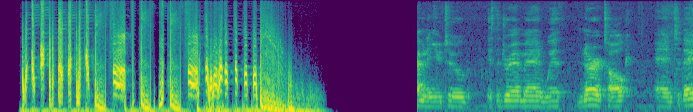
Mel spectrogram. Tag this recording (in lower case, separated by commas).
inside a small room, music, speech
